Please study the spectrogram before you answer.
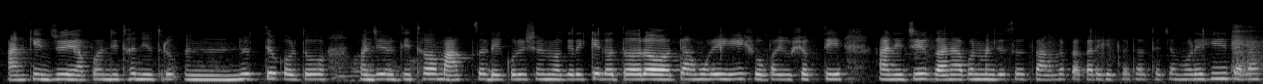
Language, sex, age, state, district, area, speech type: Marathi, female, 18-30, Maharashtra, Amravati, urban, spontaneous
